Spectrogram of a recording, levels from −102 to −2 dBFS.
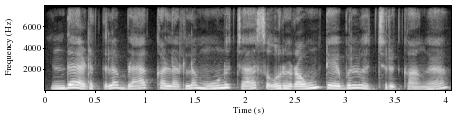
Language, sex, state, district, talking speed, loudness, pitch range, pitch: Tamil, female, Tamil Nadu, Nilgiris, 145 wpm, -16 LUFS, 200-245 Hz, 215 Hz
